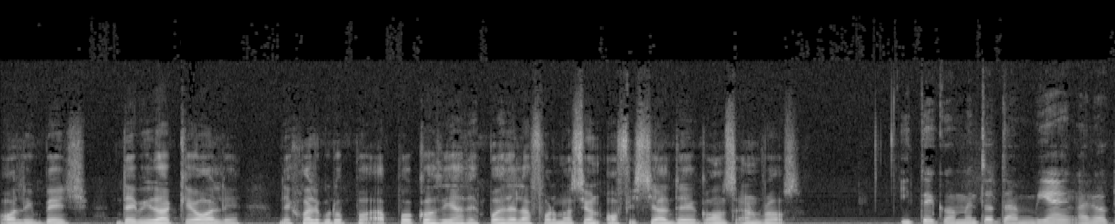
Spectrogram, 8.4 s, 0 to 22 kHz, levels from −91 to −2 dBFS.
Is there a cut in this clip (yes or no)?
no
